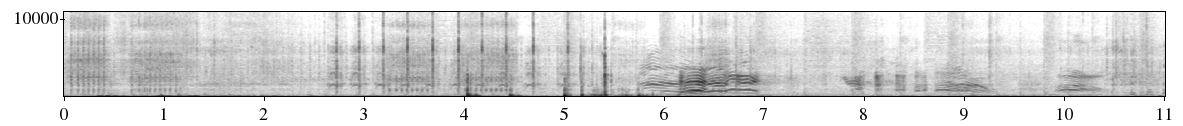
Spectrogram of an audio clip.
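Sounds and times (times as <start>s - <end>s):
airsoft rifle bursts: 2.6s - 5.2s.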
